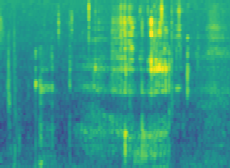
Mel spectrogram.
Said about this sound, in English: Let me have a sip of my coffee.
